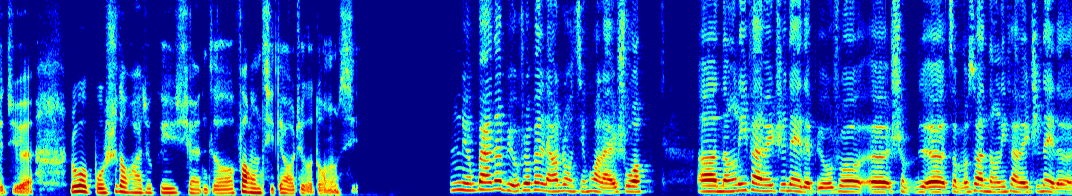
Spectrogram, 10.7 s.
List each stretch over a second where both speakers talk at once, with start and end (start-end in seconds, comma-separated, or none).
none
